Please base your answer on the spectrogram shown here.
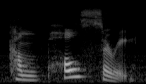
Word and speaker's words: compulsory: Okay, the stress goes right there. So it's compulsory.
